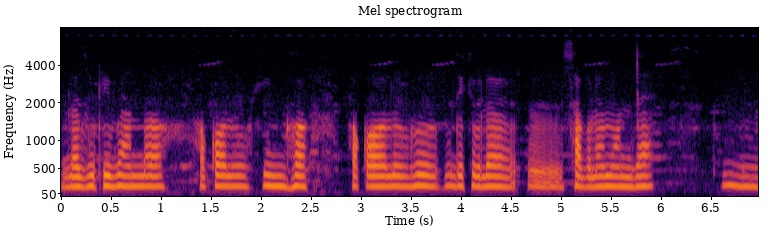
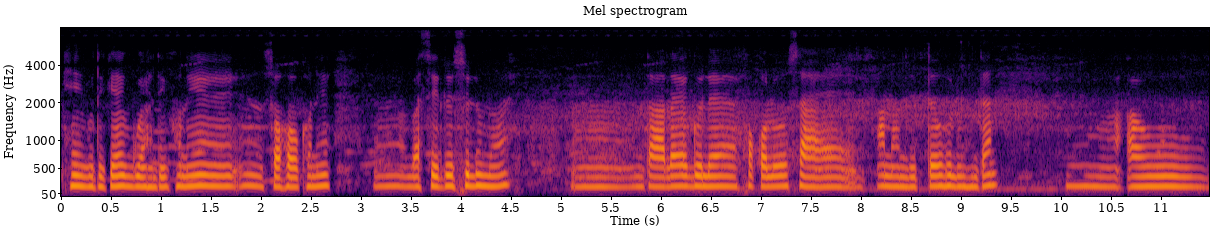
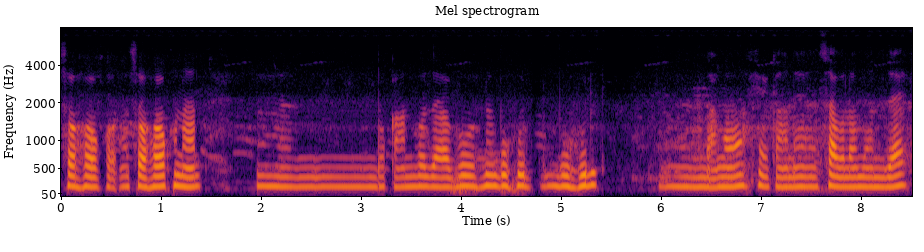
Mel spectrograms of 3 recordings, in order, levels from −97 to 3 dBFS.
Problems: background sounds at intervals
